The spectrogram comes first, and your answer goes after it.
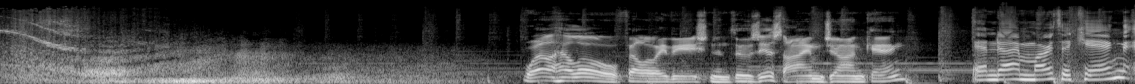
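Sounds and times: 
airplane taking off as a sound effect: 0.0s - 7.0s
speech: 5.2s - 11.3s.

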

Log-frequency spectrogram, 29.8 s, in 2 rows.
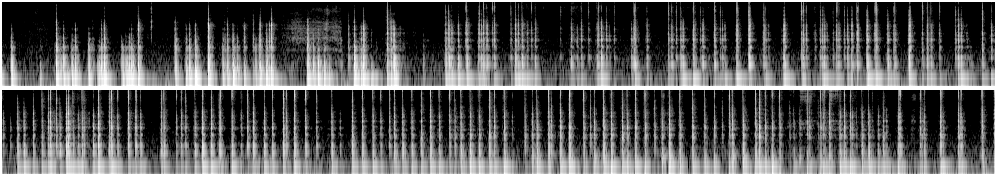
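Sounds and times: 
fingertips tapping: 0.0s - 6.0s, 6.6s - 29.7s.

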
